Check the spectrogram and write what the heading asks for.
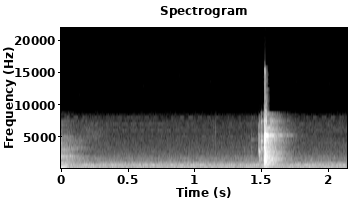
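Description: A cigarette being lit with a handheld lighter over faint room hum, with one short sharp click about one and a half seconds in.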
